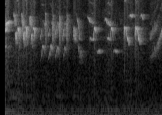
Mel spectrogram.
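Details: Indigo bunting, known locally as azulejo de Cuba, in its first season, singing a fast series of high paired and slurred notes, sweeping and buzzy, delivered in quick succession, with a faint low hum underneath.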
